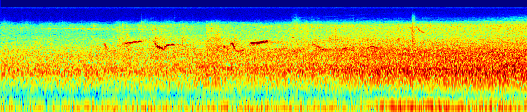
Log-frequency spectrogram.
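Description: A few short, high bird chirps between about one and a half and three and a half seconds in, over a steady background noise that grows slightly louder near the end.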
